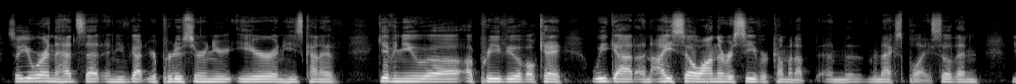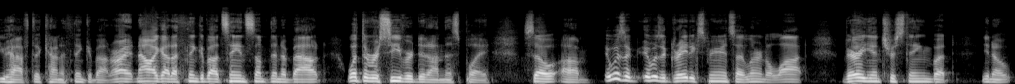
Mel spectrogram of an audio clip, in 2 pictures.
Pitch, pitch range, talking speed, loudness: 125 Hz, 115-140 Hz, 250 wpm, -15 LUFS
